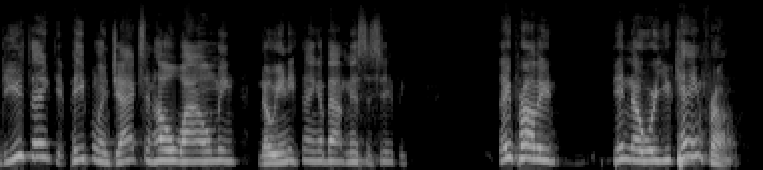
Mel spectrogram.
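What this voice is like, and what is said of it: Southern US Mississippi accent. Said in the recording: “this accent I have, and you know what they don't say, are you from Mississippi? They say, are you from Texas?”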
